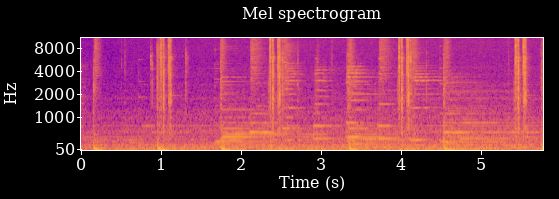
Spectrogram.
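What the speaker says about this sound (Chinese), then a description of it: "大家可以听听看，这是 XT4 的快门声。" Fujifilm X-T4 mirrorless camera shutter fires repeatedly, about a dozen soft, short clicks in irregular pairs and singles, close up and fairly quiet over light room noise with no talking.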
